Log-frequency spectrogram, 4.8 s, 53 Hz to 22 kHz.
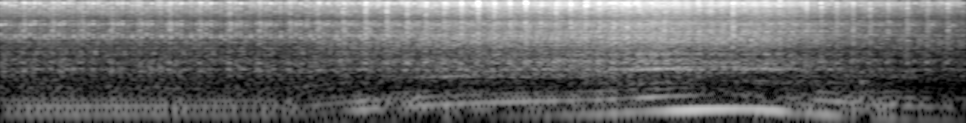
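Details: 2008 Honda Accord V6 at idle: fairly regular knock, roughly 220 per minute, riding over the engine note and rising with a blip; source not pinned down.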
